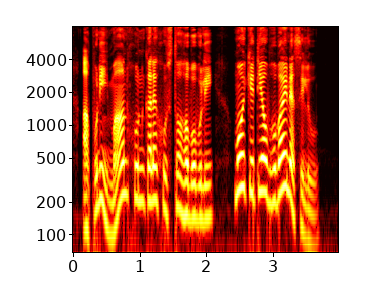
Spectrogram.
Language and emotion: Assamese, surprised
